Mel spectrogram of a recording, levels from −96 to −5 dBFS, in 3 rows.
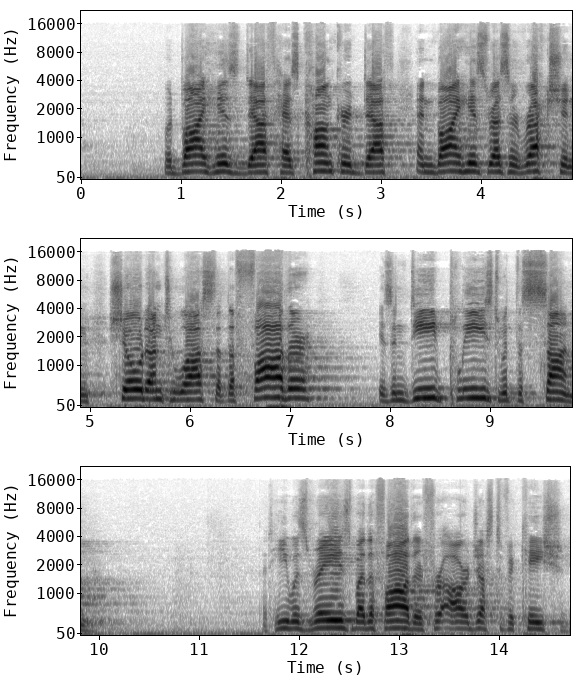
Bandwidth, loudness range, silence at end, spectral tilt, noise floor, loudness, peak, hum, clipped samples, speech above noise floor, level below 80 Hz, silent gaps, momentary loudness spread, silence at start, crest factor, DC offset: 17 kHz; 5 LU; 0.05 s; -4.5 dB/octave; -46 dBFS; -15 LUFS; -2 dBFS; none; under 0.1%; 31 dB; -44 dBFS; none; 12 LU; 0.85 s; 14 dB; under 0.1%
